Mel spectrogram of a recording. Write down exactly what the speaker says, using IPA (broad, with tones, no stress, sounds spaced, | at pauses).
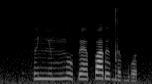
h ɨ˧ ɲ ĩ˧ m n u˦˨ ɗ ɛ˧ p a˦ ɾ ɨ˧ d ɛ˨ ɡʷ ə˨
